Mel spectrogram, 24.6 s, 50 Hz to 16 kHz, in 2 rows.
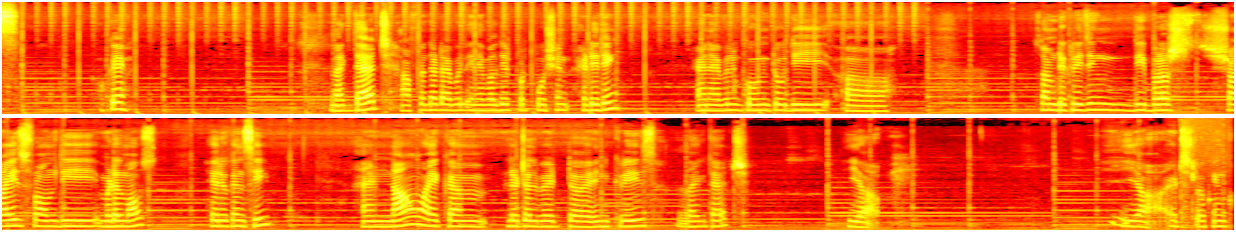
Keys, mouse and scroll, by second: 6.1 click, 7.8-9.0 drag, 16.0-16.9 middle drag, 16.9-18.4 drag, 24.1-24.6 middle drag.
